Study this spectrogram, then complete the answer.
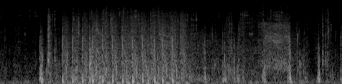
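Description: Gunfire in the military shooter Project Reality crackles around a house fight: a dense rapid burst of automatic fire for about a second, then scattered single shots and short volleys, moderately loud.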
